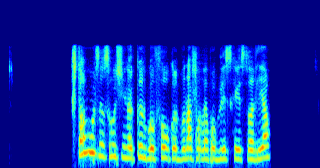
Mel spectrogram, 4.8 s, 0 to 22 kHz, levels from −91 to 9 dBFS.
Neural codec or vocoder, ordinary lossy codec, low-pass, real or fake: codec, 24 kHz, 1.5 kbps, HILCodec; MP3, 64 kbps; 7.2 kHz; fake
